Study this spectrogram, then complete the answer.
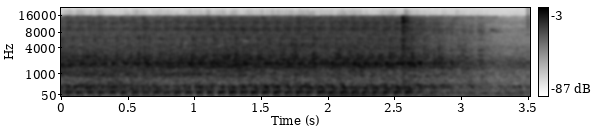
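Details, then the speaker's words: Shineray 50cc motorcycle after repair of an engine knock, cam chain replaced and shortened by two links: steady low idle about four beats a second, no clatter or rattle on top; engine now quiet. "aqui nós motorzinho dela da tá bem caladinho é já trocou a corrente informando tirou o dente da corrente com dois dentro da corrente de comando"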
